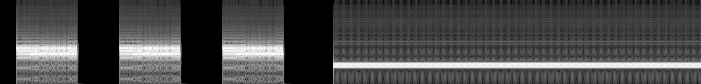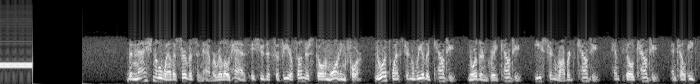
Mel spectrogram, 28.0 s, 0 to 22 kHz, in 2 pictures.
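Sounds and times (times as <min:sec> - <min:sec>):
two-tone attention signal: 0:06.7 - 0:14.7.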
